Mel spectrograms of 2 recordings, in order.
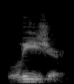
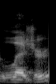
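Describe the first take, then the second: First: It is said with a plain American pronunciation. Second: It is said with a posh British pronunciation.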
